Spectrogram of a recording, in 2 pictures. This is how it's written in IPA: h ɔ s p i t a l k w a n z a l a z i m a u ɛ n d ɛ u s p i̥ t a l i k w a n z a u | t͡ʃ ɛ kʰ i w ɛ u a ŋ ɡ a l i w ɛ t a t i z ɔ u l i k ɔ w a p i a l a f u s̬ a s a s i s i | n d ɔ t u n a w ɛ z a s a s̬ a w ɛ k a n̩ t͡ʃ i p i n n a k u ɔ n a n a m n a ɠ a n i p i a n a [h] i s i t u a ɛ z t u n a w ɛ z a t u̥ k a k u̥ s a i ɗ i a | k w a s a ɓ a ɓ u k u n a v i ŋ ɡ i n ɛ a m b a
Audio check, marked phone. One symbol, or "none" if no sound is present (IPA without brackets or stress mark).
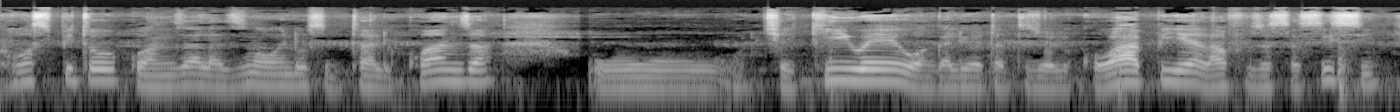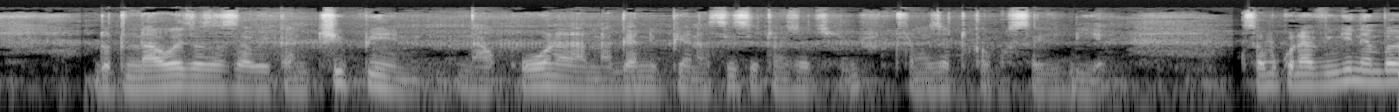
s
